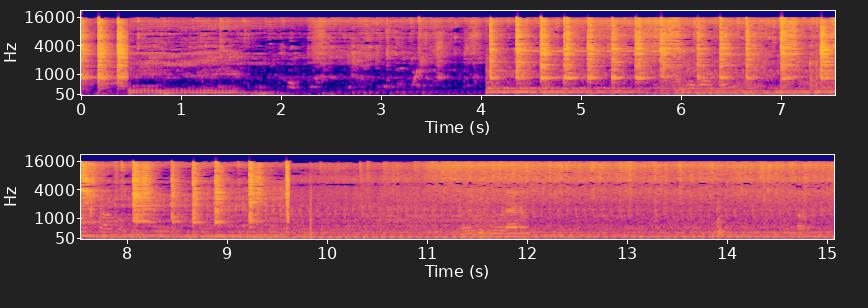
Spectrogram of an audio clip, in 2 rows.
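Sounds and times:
spatula striking iron griddle: 0.0 - 0.6, 4.1 - 9.7.

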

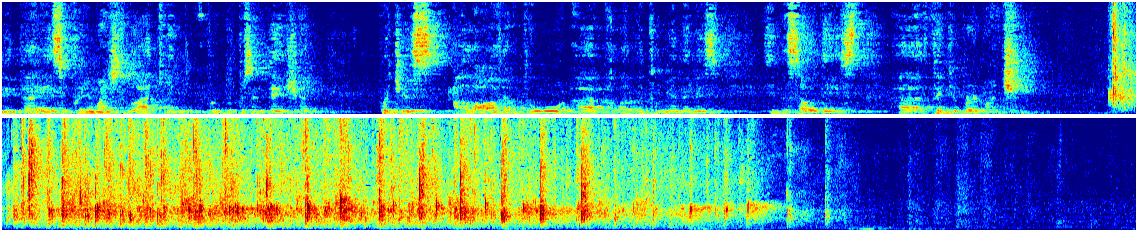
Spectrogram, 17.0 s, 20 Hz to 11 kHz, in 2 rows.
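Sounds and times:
audience applauding: 8.3 - 14.9.

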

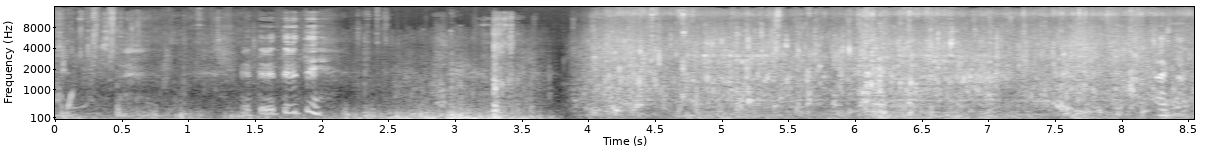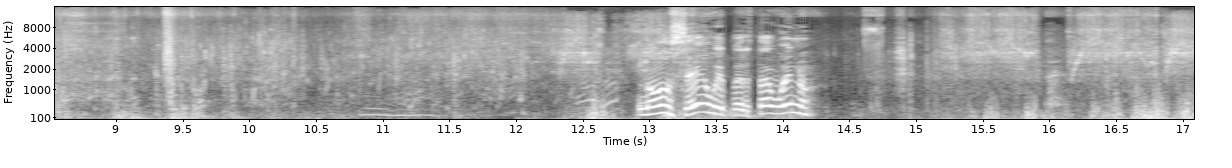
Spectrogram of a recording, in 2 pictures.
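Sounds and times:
water sloshing around hull: 0.0 - 1.3, 3.5 - 13.3
kayak paddle splashing: 3.9 - 12.6.

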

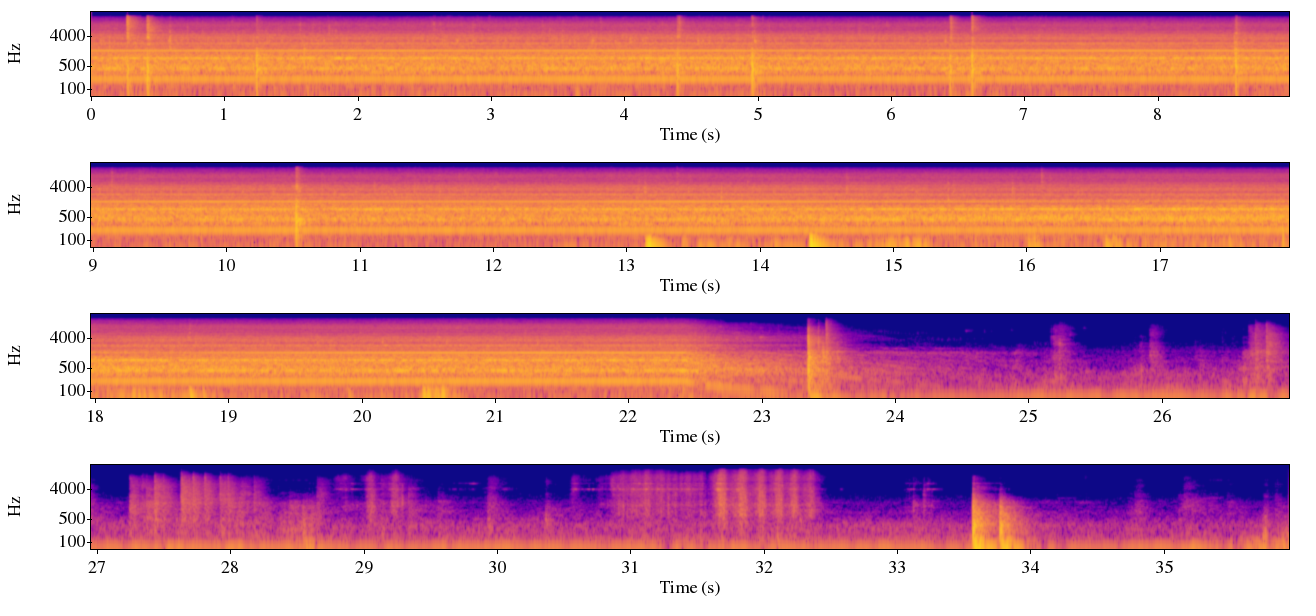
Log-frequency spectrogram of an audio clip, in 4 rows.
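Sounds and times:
popcorn popper fan motor whirring: 0.0 - 24.4.

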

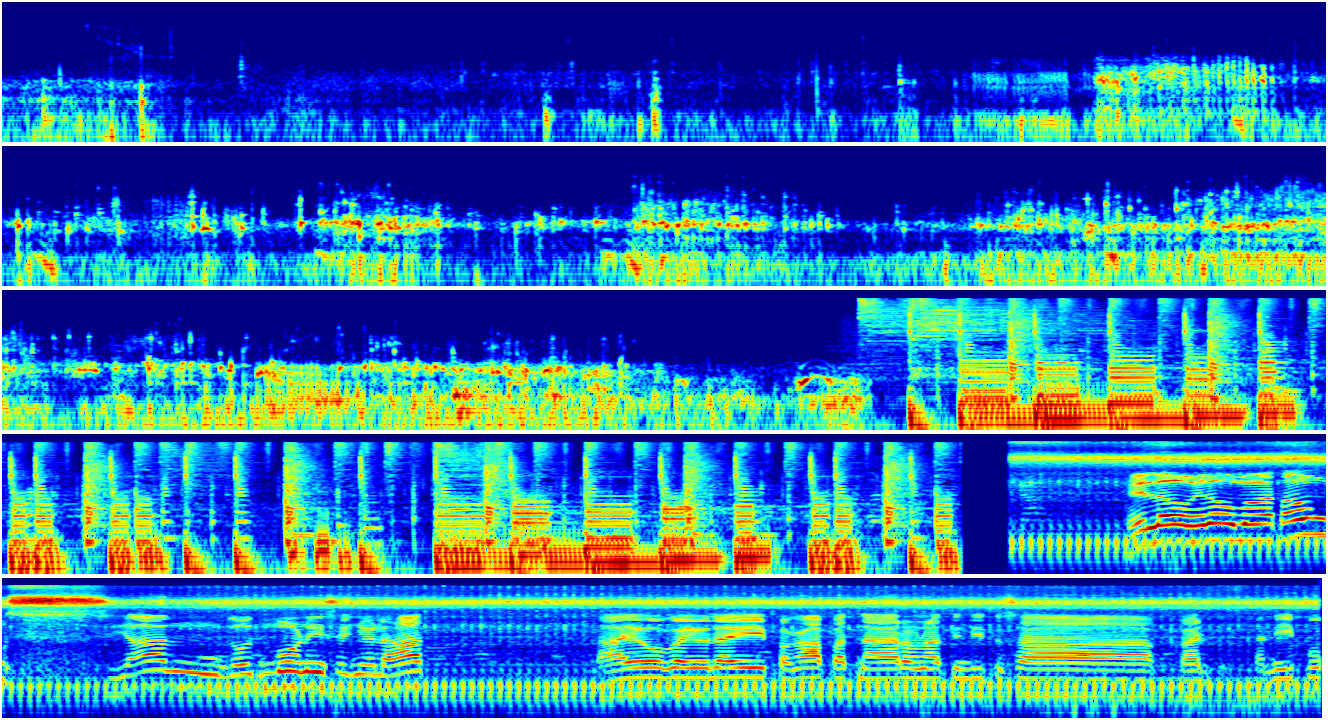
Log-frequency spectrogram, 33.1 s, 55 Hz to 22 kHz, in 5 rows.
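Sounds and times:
gurgling bubbles: 0.0 - 17.6
muffled underwater rumble: 0.0 - 17.6.

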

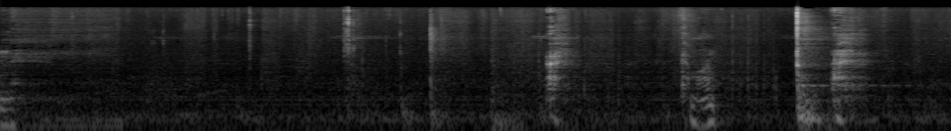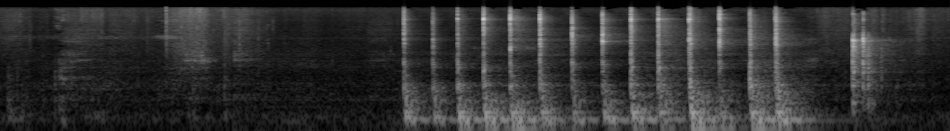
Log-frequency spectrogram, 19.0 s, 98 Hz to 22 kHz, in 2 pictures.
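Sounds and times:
hammer tapping metal: 13.5 - 18.5.

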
